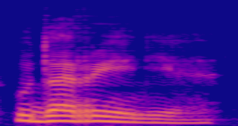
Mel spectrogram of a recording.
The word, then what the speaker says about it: ударение: So anyway, ударение, ударение. That's the correct stress.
